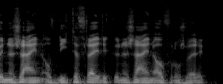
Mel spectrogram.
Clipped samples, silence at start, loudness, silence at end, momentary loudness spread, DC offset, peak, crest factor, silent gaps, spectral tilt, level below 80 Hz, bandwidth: under 0.1%; 0 s; -34 LUFS; 0.2 s; 9 LU; under 0.1%; -14 dBFS; 20 dB; none; -4.5 dB/octave; -50 dBFS; 19 kHz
